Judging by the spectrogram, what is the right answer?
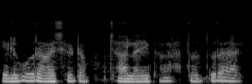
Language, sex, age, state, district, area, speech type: Telugu, male, 18-30, Telangana, Nalgonda, urban, spontaneous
